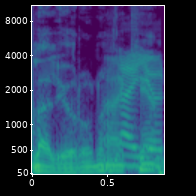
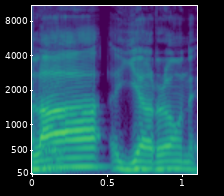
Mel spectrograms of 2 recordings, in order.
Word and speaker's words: La Llorona: La Llorona. I can't. Chavez. He is directing. It's only a sound if there's two L's together, right? La Llorona.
